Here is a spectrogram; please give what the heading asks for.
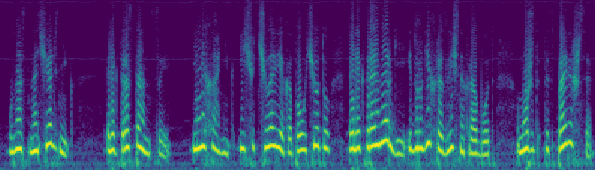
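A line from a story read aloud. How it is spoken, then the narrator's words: Rapid speech. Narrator (Russian): быстро проговорил он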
